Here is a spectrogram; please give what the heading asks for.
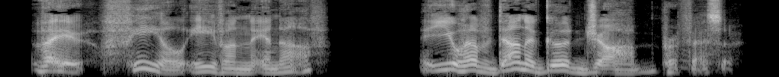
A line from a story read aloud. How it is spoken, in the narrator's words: came the croaked reply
